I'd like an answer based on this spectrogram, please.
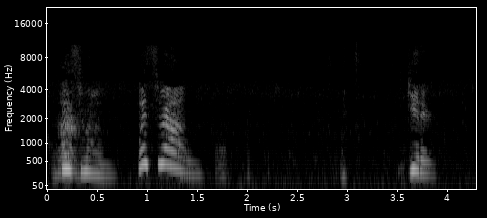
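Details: Dramatic Siberian Husky puppy vocalizing: several descending, whiny yelps that slide downward in pitch, a pair in quick succession then a final one after a pause, with faint background hiss.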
